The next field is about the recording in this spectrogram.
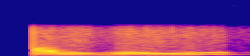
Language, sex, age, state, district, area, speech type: Punjabi, female, 45-60, Punjab, Muktsar, urban, conversation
